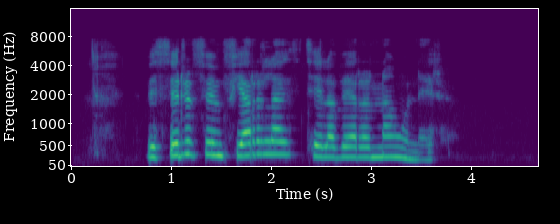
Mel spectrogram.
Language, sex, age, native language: Icelandic, female, 15, Icelandic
